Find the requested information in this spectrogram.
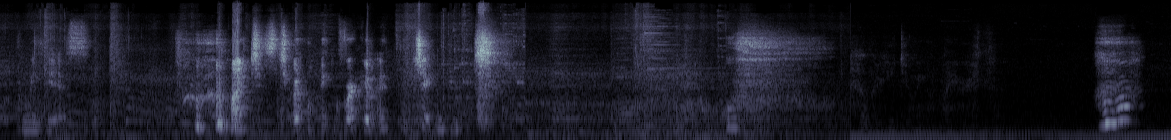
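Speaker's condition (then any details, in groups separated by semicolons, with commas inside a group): No condition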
